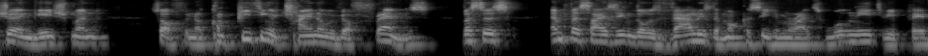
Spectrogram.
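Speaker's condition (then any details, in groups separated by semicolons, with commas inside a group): No condition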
